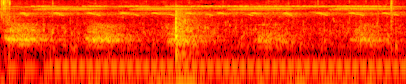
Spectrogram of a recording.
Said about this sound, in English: A high-pitched kind of bark, which means we're going to have fun, I like you.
